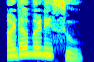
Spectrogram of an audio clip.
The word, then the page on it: ಅಡಬಡಿಸು: aḍabaḍisu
